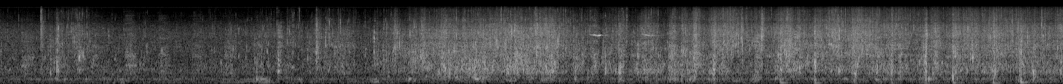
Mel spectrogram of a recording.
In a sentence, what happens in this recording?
Animal splashing around and playing in water. Birds chirp in the background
